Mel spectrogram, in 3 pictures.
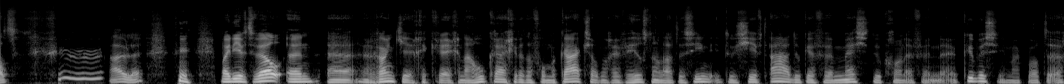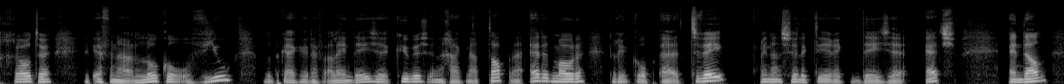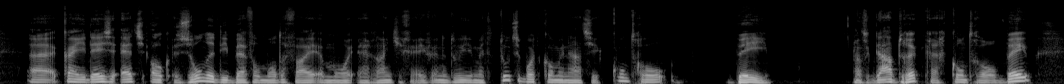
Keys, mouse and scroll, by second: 0.7-1.7 scroll down 1, 1.7-2.8 scroll down 1, 2.8 middle click, 5.1 shift+right click, 6.8 shift+a, 10.2 s, 11.0 click, 12.5 scroll down 2, 13.0 middle click, 15.2 Tab, 17.3 2, 18.0 click, 18.8 middle click, 24.4 scroll down 1, 24.7 scroll up 1, 28.4 ctrl+b.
